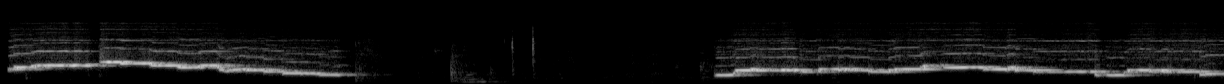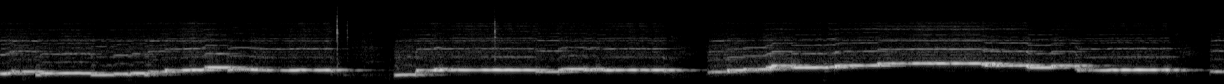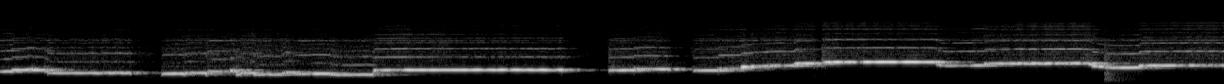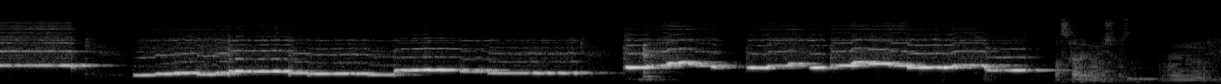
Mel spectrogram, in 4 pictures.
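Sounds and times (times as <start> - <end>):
clay ocarina folk melody: 0.1 - 3.9, 6.4 - 48.9.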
